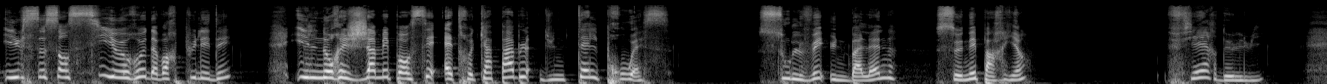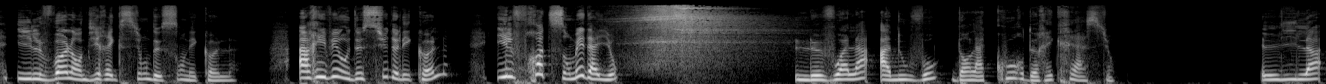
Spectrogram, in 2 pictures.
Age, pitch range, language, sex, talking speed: 40-59, 210-315 Hz, French, female, 120 wpm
